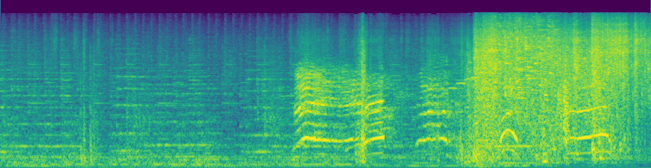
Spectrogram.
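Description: Dramatic film score over fight sound effects, rising to a loud crash about six seconds in that lasts nearly two seconds.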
